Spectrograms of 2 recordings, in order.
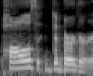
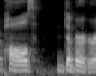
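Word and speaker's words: Paul's Da Burger: need to go to paul's de burger and yes it is spelled with a like with a d d a also side note all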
